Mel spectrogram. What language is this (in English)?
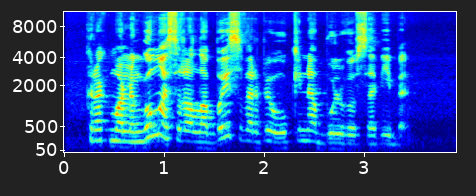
Lithuanian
